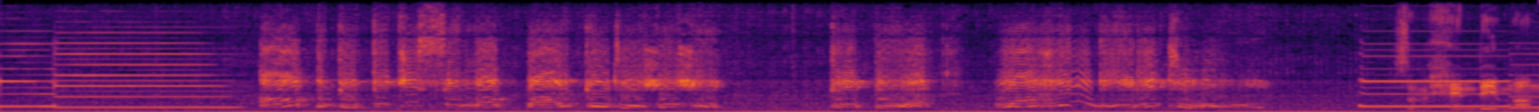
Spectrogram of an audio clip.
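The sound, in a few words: endless beeping and Hindi mumbling in a truck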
